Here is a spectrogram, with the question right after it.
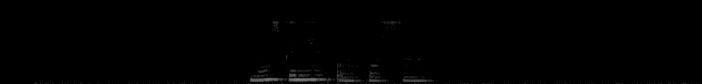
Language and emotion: Russian, neutral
